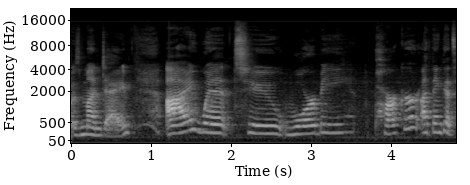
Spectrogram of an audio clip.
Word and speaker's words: Warby: money yes it was Monday I went to Warby Parker I think that's how you pronounce the first word it's w AR B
